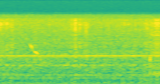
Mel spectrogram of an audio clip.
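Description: Near silence: faint background noise.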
